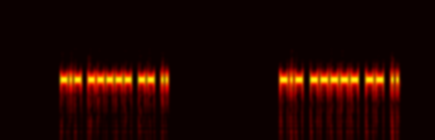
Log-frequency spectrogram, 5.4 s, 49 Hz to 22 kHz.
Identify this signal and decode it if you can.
Morse code, heard as a keyed tone, about 35 wpm, 700 Hz. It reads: K0MI K0MI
